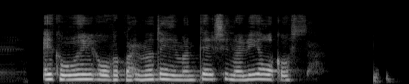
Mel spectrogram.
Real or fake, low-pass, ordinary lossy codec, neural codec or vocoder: fake; 10.8 kHz; Opus, 64 kbps; codec, 24 kHz, 0.9 kbps, WavTokenizer, medium music audio release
